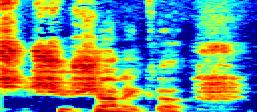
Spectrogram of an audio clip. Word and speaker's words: Shushanika: I would say her name is Shushanika, but my life, Russian stress is quite often wrong.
